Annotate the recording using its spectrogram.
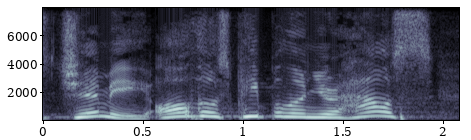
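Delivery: high, loud, mounting exasperation; exasperated telemarketer. Acted. Telemarketer demands answers from little boy, exasperated.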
